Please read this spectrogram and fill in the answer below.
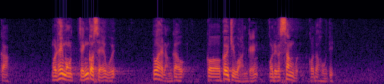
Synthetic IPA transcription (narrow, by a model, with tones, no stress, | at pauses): kaː˥ | ŋɔ˨˧˥de˨he˥jmɔː˨ŋt͡sɪ˨˥ŋkɔː˧sɛː˨˧wuː˨˥j | t̪o˥whɐ˨jlɐ˨˩ŋkɐ˧w | kɔː˧kɵ˥ɥt͡ʃyː˨˩wa̰ː˨˩nkɪ˨˥ŋːɔ˨˧ɾe˨jkɛ˧sɐ˥ŋwuː˨˩t̚kɔː˧k̚t̪̚ɦo˨˥wt̪iː˥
